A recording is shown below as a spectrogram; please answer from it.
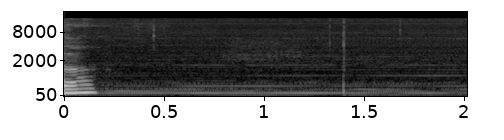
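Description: A steady hum made of several held tones, with a faint click about halfway through.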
